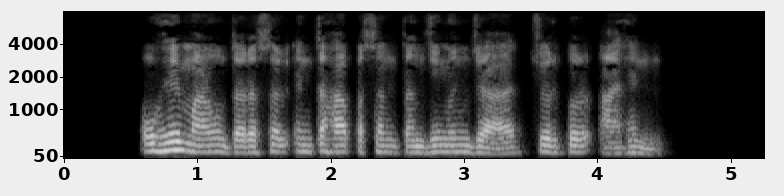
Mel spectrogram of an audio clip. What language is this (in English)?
Sindhi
